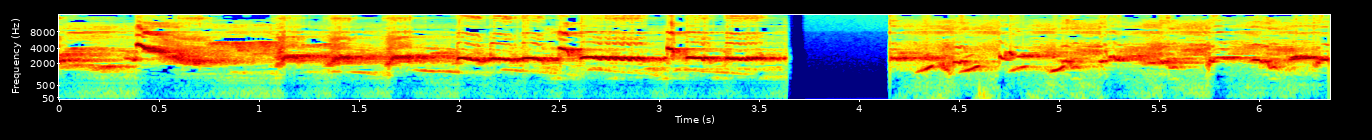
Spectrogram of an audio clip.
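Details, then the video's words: Outdoor tame Hwamei song of loud swooping whistles and a long sustained ringing note, a brief gap, then varied warbled and slurred phrases. "Wambi Hwamei Gacor jinak total outdoor"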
